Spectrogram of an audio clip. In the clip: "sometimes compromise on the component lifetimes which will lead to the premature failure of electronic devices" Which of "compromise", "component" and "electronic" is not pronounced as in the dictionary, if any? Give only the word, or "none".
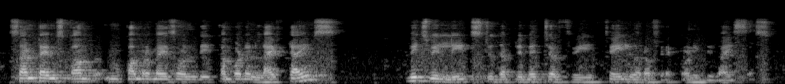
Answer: none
